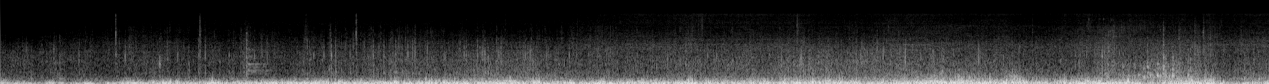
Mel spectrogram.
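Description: Wind buffeting the microphone of a camera riding along on a downhill mountain bike, a steady low rumble with a few sharp clicks or rattles in the first few seconds.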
